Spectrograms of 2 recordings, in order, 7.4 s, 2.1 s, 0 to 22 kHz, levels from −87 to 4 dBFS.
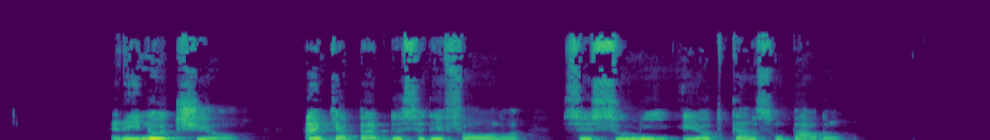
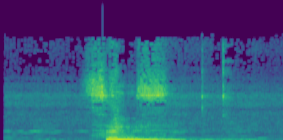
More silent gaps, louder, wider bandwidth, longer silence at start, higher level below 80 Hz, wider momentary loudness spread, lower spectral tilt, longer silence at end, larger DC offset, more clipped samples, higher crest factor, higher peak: first, 2.11-2.22 s, 4.17-4.22 s vs none; second, -22 LUFS vs -11 LUFS; about the same, 17 kHz vs 16.5 kHz; first, 0.85 s vs 0.25 s; second, -60 dBFS vs -44 dBFS; about the same, 19 LU vs 19 LU; about the same, -4.5 dB/octave vs -4.5 dB/octave; first, 1.15 s vs 0.15 s; neither; neither; first, 20 dB vs 14 dB; about the same, -2 dBFS vs 0 dBFS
